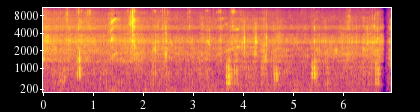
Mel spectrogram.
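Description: Faint ambient background: a steady high-pitched hum over a low rumble, with a few short chirps scattered through it and a brief dropout near the end.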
